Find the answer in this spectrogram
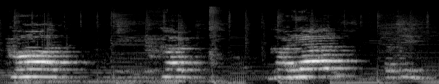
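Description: A child's voice singing three short phrases over background music.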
